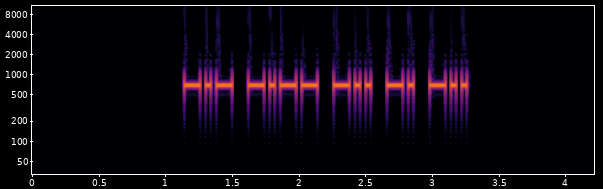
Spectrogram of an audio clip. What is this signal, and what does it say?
Morse code, heard as a keyed tone, about 30 wpm, 700 Hz. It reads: KYDND
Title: Code Groups - 5 Letters - 30wpm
